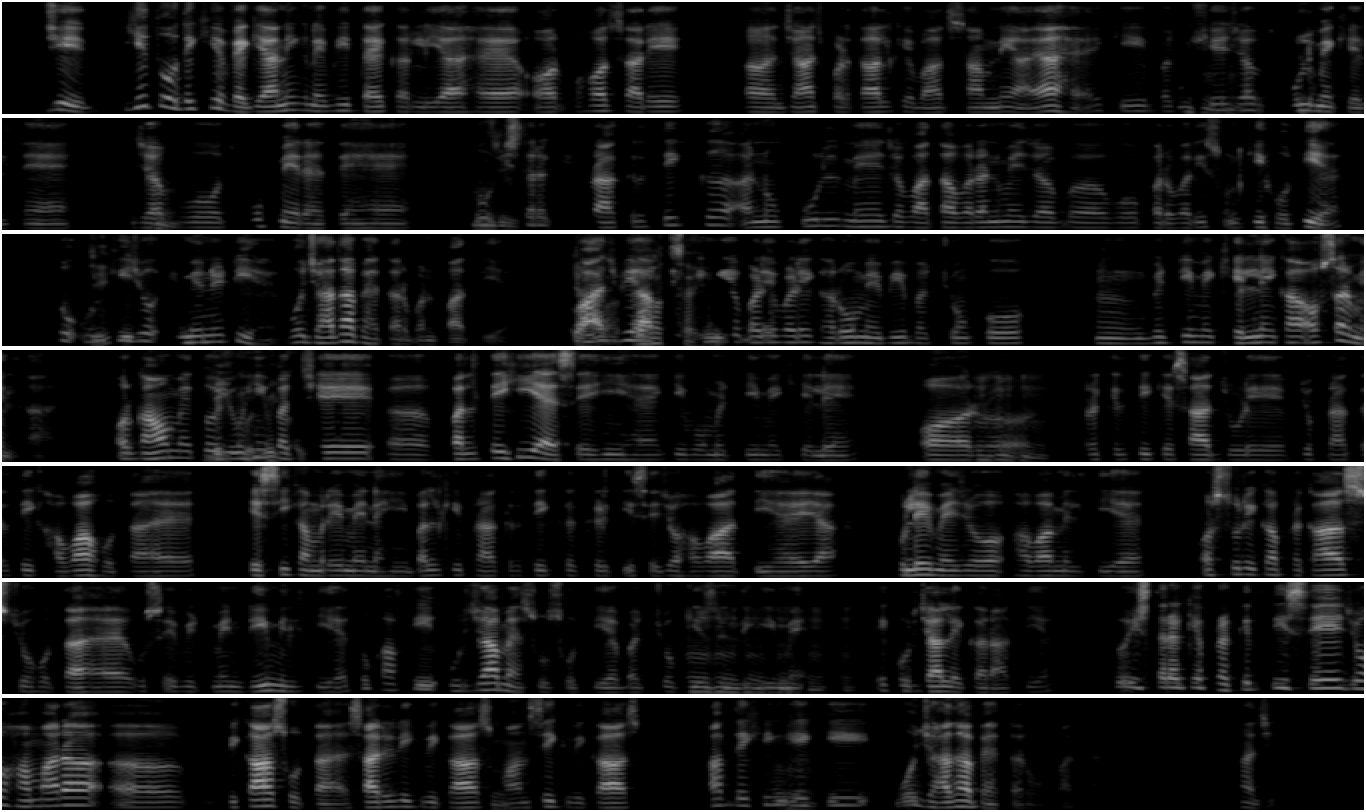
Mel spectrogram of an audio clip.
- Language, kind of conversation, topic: Hindi, podcast, बच्चों को प्रकृति से जोड़े रखने के प्रभावी तरीके
- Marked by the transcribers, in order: in English: "इम्यूनिटी"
